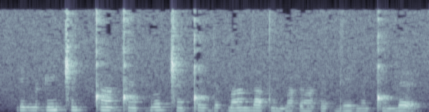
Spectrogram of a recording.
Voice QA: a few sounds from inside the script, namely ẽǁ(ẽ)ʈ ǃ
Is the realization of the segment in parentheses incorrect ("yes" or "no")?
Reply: yes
